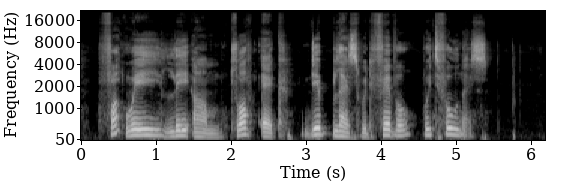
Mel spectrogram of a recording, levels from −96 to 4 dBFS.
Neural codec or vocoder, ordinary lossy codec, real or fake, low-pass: vocoder, 48 kHz, 128 mel bands, Vocos; none; fake; none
